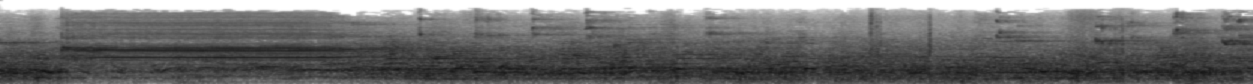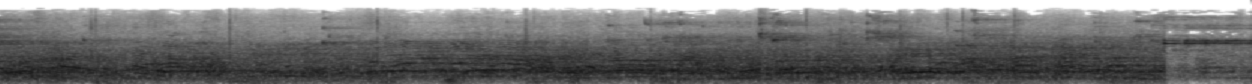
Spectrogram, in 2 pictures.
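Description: Gym buzzer sounding for about two seconds near the start, then a steady crowd murmur in a large echoing gym, with a basketball being dribbled and short squeaks from sneakers on the hardwood floor.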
